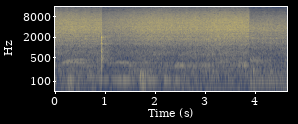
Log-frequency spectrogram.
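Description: Chicken pieces drop into hot ghee spiced with asafoetida in a pan, giving a steady loud sizzle with a sharp hit as they land, then continuous frying hiss.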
